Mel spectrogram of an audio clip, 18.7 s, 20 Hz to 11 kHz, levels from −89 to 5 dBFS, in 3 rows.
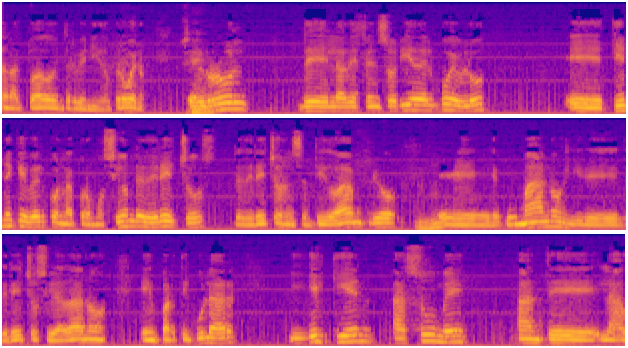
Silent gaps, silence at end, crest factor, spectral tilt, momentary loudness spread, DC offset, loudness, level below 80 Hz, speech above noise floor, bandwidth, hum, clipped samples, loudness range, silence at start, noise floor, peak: none; 0 s; 14 dB; -6.5 dB/octave; 8 LU; 2%; -14 LUFS; -40 dBFS; 25 dB; 8 kHz; none; under 0.1%; 2 LU; 0 s; -39 dBFS; 0 dBFS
